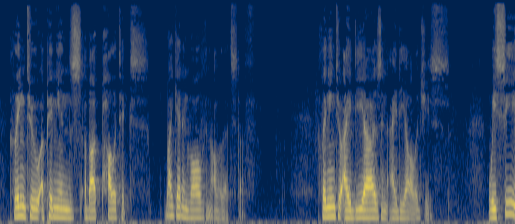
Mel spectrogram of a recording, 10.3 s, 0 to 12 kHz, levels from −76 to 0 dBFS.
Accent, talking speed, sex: American, 115 wpm, male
